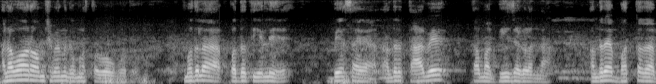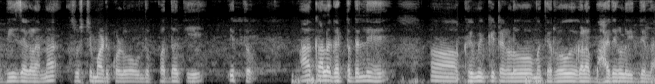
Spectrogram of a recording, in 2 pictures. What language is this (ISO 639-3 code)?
kan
